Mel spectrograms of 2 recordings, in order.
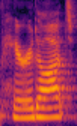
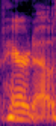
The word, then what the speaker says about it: peridot: how you say it i've heard peridot but i also heard peridot so i'm going to say peridot because it sounds really fancy um and this is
